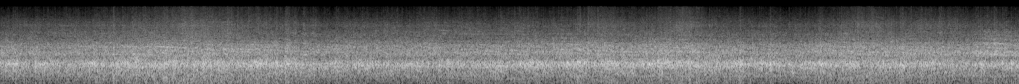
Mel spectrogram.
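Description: Passenger coaches of an Indian Railways express train running past at speed: a loud, steady rush of wheels on rail.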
